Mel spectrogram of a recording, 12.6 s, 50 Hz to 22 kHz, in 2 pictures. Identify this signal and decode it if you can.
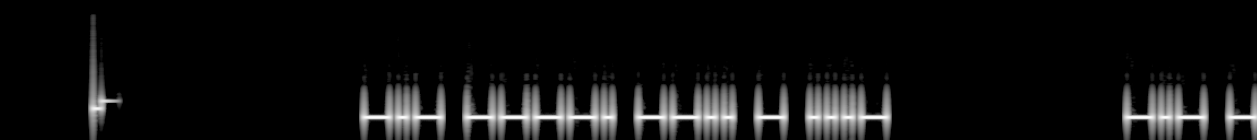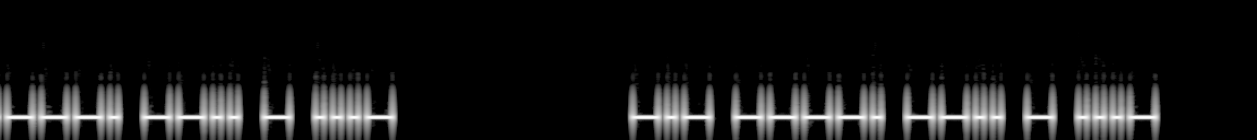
Morse code, heard as a keyed tone, about 28 wpm, 700 Hz. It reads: K9ZTV K9ZTV K9ZTV
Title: Call Signs Repeated 2x - 28wpm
